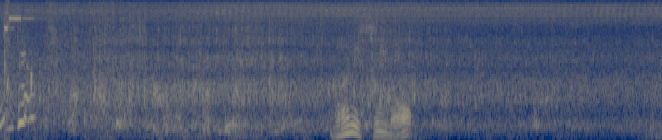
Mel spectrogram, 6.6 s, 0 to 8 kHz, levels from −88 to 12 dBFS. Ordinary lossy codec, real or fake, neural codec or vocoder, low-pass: none; real; none; none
